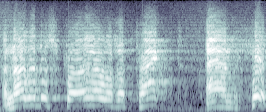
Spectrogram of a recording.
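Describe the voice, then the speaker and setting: Over noticeable background noise, a man with an American accent talks at a fairly slow pace in a high pitch with ordinary pitch variation. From United States. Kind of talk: wartime political speech.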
